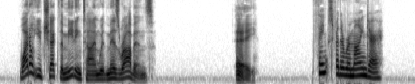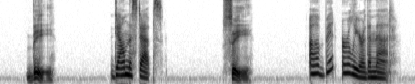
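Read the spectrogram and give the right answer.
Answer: A: Thanks for the reminder.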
